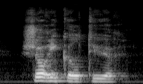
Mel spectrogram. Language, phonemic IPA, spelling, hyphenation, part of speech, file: Dutch, /ˈsɔ.ri.kʏlˌtyːr/, sorrycultuur, sor‧ry‧cul‧tuur, noun, Nl-sorrycultuur.ogg
- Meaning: a culture of apologising for errors without these errors resulting in any substantial negative sanctions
